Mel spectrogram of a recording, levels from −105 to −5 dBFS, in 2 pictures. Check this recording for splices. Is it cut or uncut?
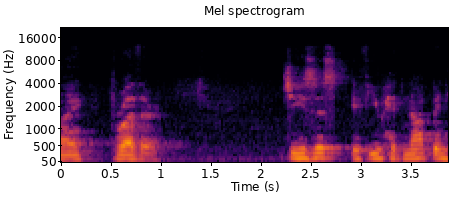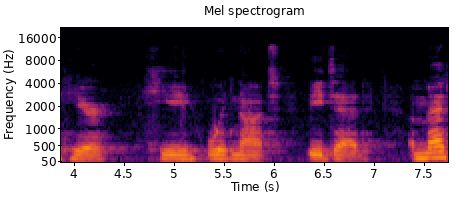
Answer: uncut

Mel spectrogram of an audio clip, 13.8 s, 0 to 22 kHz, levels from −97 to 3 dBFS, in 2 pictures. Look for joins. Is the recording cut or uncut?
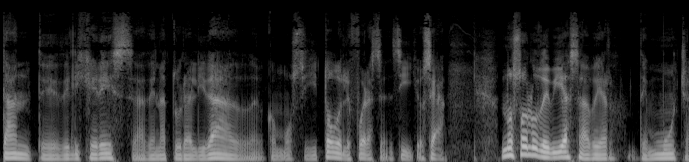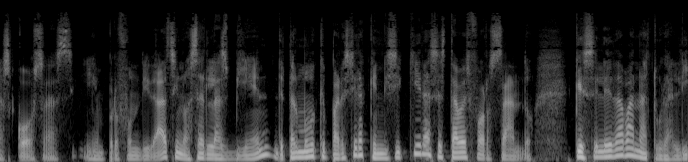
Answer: uncut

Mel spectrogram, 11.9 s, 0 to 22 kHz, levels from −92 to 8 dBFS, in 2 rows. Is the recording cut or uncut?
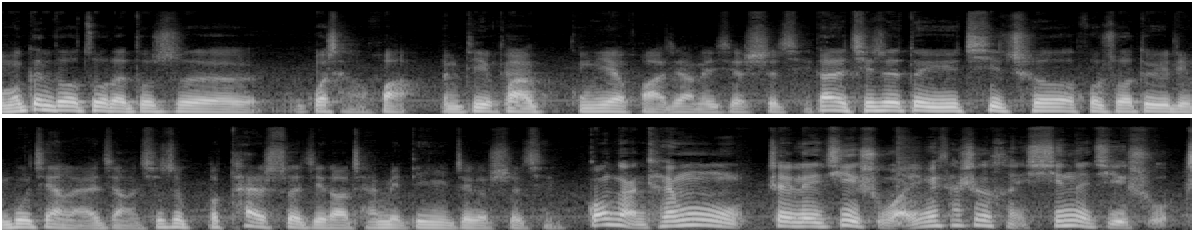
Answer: cut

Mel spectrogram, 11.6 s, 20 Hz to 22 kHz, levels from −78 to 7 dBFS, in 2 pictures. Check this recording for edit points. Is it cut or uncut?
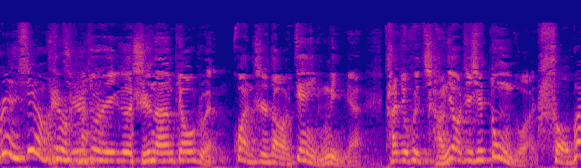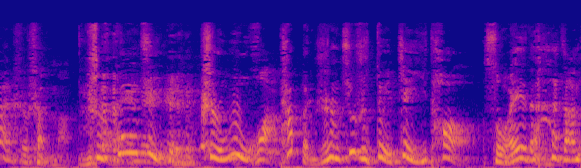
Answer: uncut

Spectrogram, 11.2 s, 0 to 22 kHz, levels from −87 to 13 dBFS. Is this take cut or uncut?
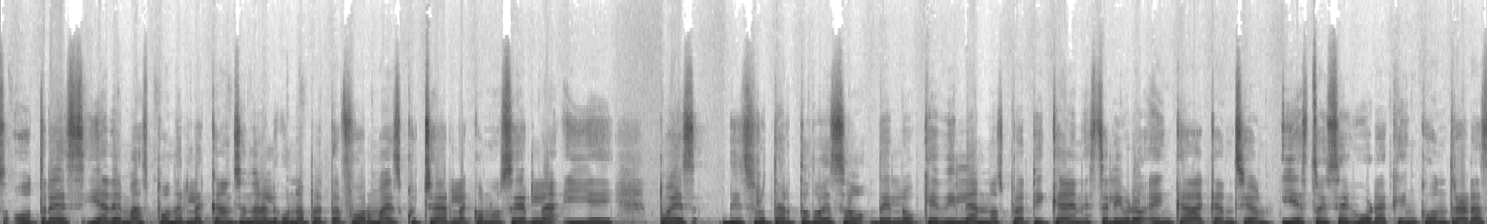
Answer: uncut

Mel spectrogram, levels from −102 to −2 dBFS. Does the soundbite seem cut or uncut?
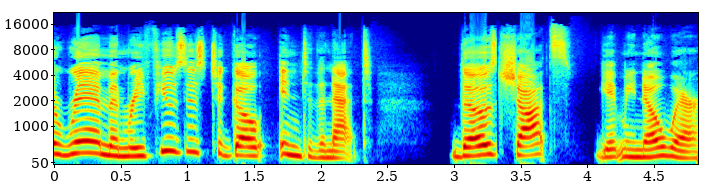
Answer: cut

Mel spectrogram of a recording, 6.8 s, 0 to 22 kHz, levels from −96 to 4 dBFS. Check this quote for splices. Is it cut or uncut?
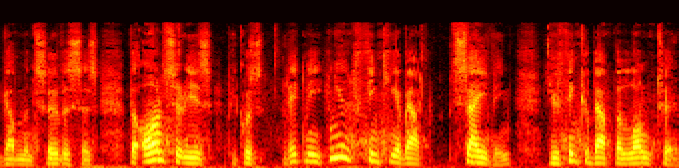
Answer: cut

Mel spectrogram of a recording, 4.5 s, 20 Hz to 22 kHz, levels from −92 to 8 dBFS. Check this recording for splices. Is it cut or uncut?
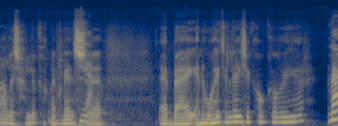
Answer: uncut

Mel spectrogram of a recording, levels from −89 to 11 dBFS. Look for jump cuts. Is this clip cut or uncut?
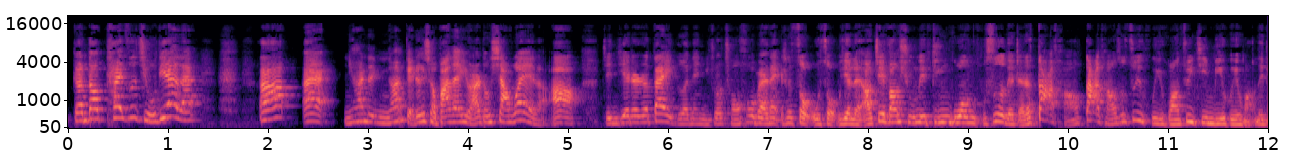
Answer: uncut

